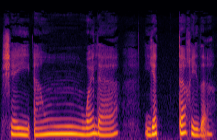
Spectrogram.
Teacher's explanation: حمزہ کی تنمین کے بعد واو تو ادغام غنہ کے ساتھ، سو میک شیور کہ ناک میں آواز جائے اور دو سیکنڈس کا ٹائم دیں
